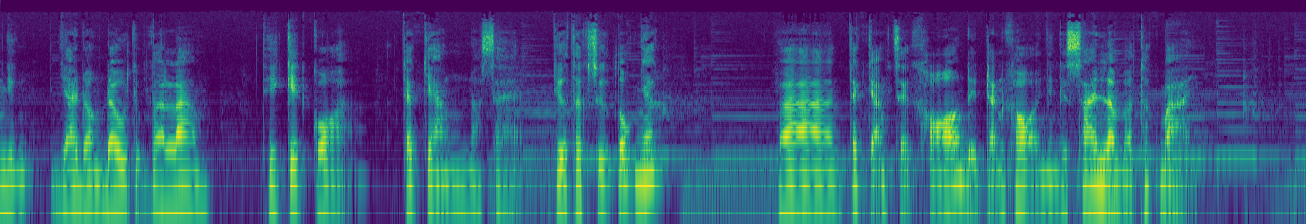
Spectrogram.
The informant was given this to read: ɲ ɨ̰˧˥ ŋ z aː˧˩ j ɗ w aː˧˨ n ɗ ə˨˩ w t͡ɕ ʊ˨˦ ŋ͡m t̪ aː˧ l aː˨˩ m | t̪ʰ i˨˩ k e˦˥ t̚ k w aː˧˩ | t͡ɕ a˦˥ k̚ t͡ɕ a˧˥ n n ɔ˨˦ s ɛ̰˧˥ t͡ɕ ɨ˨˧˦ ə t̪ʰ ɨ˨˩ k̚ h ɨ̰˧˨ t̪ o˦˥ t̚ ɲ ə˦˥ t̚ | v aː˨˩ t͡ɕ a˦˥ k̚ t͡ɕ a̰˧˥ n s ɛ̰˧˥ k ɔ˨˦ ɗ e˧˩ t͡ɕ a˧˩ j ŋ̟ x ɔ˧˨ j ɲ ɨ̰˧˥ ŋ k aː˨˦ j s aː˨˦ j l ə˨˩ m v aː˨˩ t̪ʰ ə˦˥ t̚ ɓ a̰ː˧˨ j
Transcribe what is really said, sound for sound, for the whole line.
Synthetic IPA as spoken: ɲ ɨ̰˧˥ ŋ z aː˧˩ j ɗ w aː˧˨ n ɗ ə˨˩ w t͡ɕ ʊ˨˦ ŋ͡m t̪ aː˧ l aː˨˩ m | t̪ʰ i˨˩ k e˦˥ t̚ k w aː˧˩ | t͡ɕ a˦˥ k̚ t͡ɕ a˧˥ n n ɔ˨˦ s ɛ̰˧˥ t͡ɕ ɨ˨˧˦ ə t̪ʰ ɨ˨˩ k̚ s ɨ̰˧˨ t̪ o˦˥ t̚ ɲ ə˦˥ t̚ | v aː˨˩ t͡ɕ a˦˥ k̚ t͡ɕ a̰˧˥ n s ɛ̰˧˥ x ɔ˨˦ ɗ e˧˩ t͡ɕ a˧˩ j ŋ̟ x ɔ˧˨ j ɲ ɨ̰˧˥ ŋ k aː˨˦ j s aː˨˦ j l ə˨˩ m v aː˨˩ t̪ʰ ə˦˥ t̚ ɓ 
